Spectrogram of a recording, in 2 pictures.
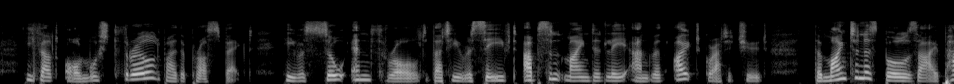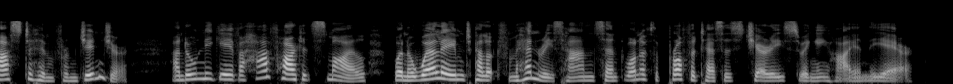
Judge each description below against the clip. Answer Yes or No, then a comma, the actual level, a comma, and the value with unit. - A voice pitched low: No, high, 190 Hz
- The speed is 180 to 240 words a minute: No, average, 170 wpm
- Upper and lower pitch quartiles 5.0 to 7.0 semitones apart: Yes, wide, 5.6 semitones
